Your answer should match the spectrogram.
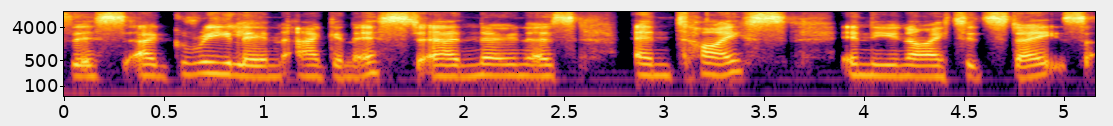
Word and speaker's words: Entyce: And I may have been pronouncing some of these words incorrectly because it's not something available to me, but I'm pretty sure Entyce is pronounced as I've said it.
